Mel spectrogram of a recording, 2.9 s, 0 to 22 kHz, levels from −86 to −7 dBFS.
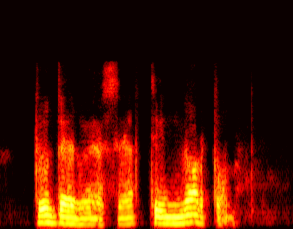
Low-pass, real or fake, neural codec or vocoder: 7.2 kHz; fake; codec, 16 kHz, 2 kbps, FreqCodec, smaller model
